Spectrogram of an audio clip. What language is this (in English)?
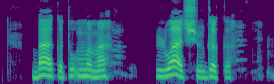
Ghomala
